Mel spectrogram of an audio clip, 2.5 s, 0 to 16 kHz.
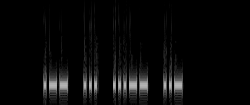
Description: Morse code, heard as a keyed tone, about 44 wpm, spaced as for 32 wpm, 700 Hz. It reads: WS3U
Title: USA Call Signs - 4 Characters - 2x Character Spacing - 45wpm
